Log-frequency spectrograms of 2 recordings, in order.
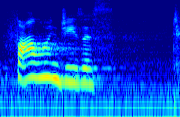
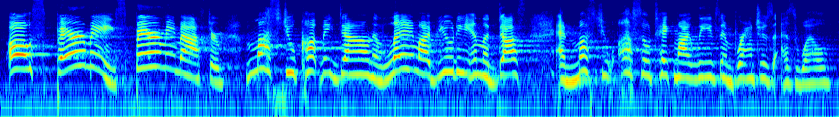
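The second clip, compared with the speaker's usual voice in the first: pleading bamboo; 4 semitones higher, 4 dB louder than usual. Acted. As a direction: beg the master for mercy, voice lifted. Bamboo begs the master.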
